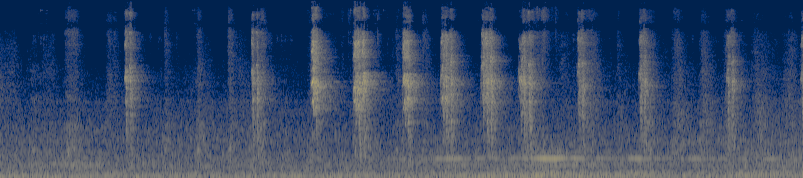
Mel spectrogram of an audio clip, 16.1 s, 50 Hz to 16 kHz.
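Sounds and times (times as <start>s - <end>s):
magpie squawking: 6.2s - 7.5s, 8.1s - 10.8s.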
